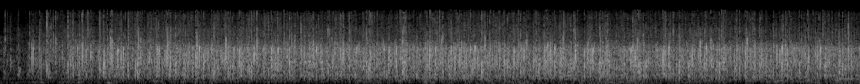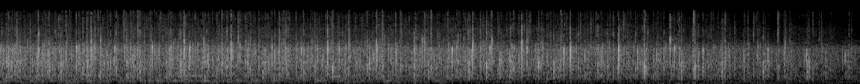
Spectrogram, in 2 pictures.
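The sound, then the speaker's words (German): Sustained applause from a sizeable audience at a school event, for the graduating Abitur students, a dense steady patter of clapping hands that stays loud and even for the whole stretch with no speech over it. “Denn es heißt Abschied nehmen von uns, von den Abiturienten, die am vergangenen Freitag in einer glanzvollen Veranstaltung von der Schule verabschiedet worden sind und, glaube ich, auch von Ihnen noch einen kräftigen Applaus verdient haben.”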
